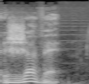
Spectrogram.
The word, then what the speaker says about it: Javé: Ou seja, Iavé na língua hebraica, mas na nossa pronúncia aqui portuguesa fica Javé.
